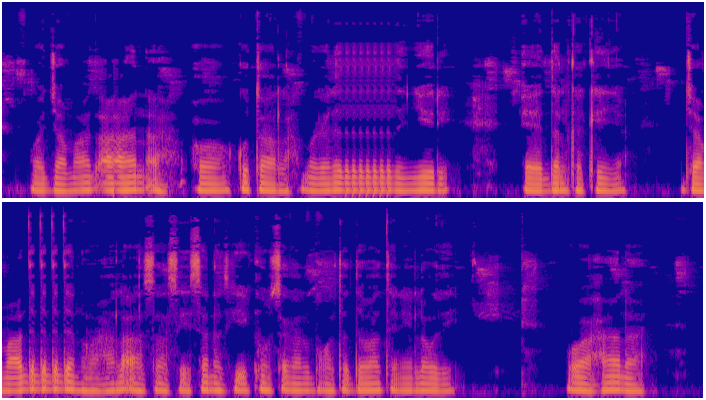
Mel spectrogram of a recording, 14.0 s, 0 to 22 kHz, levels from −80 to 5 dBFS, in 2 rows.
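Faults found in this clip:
Repeated frames, speech stream. 1.10–1.22 s: one ~116 ms block replayed once. 3.43–3.91 s: ~70 ms block looped seven extra times, audible stutter, adds 0.49 s. 7.33–7.68 s: ~116 ms block replayed three extra times, adds 0.35 s. Probable component: encoder output or packetizer resending compressed frames. Identical copies and a longer timeline, unlike concealment repeats, which fade and keep timing.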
